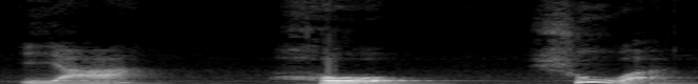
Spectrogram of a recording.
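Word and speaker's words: Yahushua: casa para você aprender ea ro chuá ea ou chuva e arroz rua e arrocho a rua e isso é como se fala e não como se escreve tudo bem este sim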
